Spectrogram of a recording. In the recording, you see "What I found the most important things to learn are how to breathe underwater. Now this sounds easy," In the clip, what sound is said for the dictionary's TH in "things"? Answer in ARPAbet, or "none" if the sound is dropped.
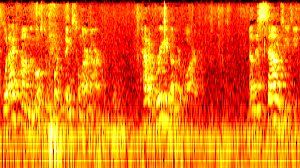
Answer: TH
